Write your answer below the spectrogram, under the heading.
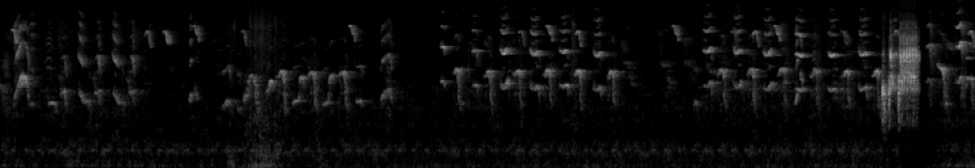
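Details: Cockatiels chattering in a busy run of short, stacked chirps, with brief lulls near six and ten seconds, a short rushing noise burst early on and a harsh noisy burst near the end.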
